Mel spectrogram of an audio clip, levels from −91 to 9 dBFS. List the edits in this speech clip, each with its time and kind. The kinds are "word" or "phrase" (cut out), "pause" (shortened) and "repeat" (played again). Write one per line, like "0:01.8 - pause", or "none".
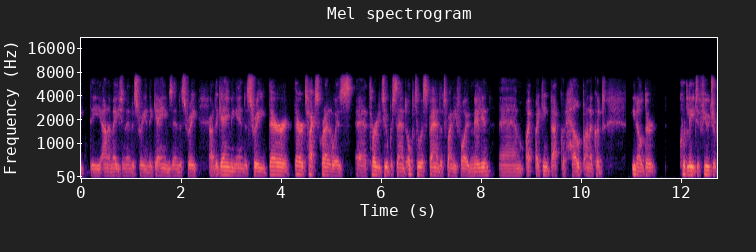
0:02.6 - word
0:05.0 - word
0:10.9 - pause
